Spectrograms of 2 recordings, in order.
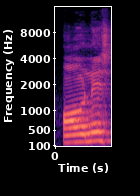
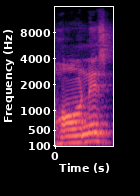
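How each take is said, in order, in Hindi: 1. यह शब्द सीधे स्वर की आवाज़ से शुरू होता है। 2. इस शब्द की शुरुआत में साफ़ H की आवाज़ है। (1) "इसका ओरिजिनल जो साउंड आएगा वह क्या आएगा, ऑनेस्ट आएगा, जो कि ओ आ रहा है" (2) "बहुत बच्चे इसको हॉनेस्ट पढ़ देते हैं, जो कि बिल्कुल गलत है, क्योंकि हॉनेस्ट पढ़ोगे तो साउंड ह आ जाएगा"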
